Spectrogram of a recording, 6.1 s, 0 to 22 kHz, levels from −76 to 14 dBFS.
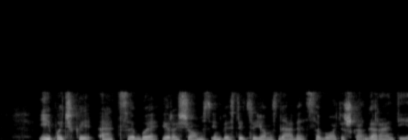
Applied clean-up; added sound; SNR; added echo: none; none; none; none.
